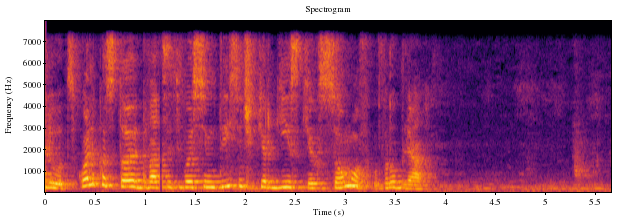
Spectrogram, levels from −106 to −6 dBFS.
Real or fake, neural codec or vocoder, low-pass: fake; vocoder, 44.1 kHz, 128 mel bands every 512 samples, BigVGAN v2; 7.2 kHz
